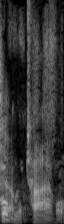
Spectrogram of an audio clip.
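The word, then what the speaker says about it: Ciobotaru: Jetzt hoffe ich, dass ich ihren Namen richtig ausspreche. Ciobotaro. – Ist das richtig? Ciobotaro, glaube ich. – Ciobotaro, ja. Okay.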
